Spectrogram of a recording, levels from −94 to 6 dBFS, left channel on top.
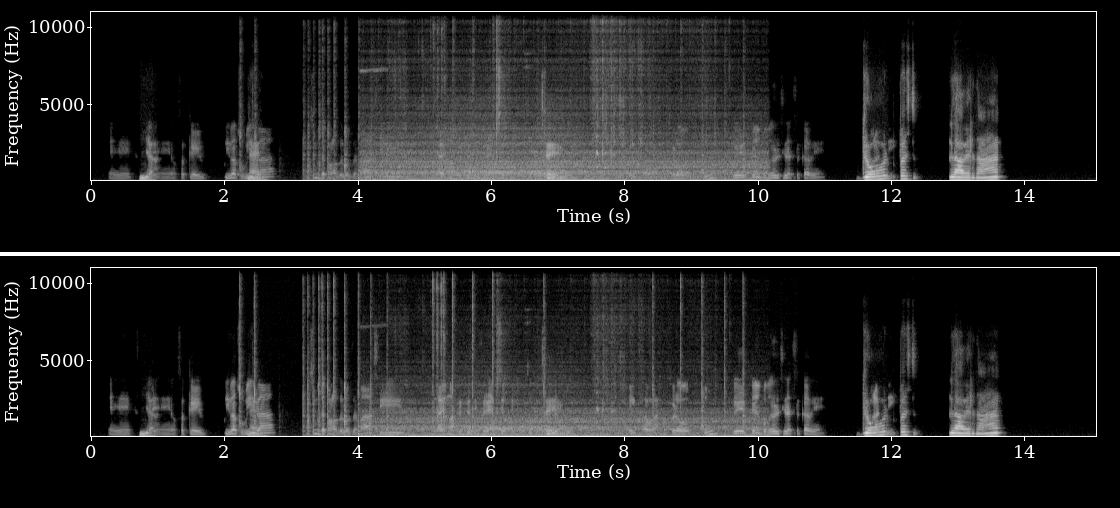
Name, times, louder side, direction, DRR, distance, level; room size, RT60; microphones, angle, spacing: voice 1, 0.3-0.6 0.9-1.7 2.0-2.7 3.2-7.2 8.1-11.0 11.7-11.8, right 5 dB, 40° right, 0.4 m, -37 dB
sound 1, 2.2-2.6 2.8-2.9 3.2-4.5 5.1-6.3 6.8-6.9 8.3-8.6 8.8-9.9, right 5 dB, 85° right, 0.7 m, -39 dB
Bird, 4.0-10.2, left 2 dB, 65° left, 1.2 m, -28 dB
voice 2, 6.8-7.1 11.5-12.3 12.9-13.6, left 2 dB, 25° left, 0.4 m, -22 dB
3.4 x 2.7 x 3.5 m
head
